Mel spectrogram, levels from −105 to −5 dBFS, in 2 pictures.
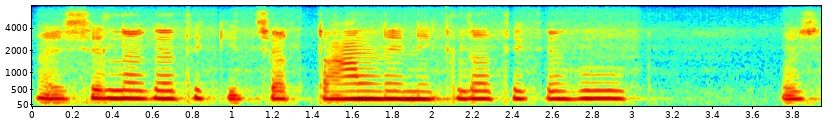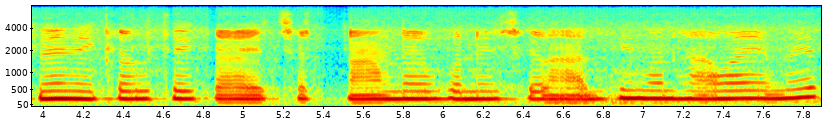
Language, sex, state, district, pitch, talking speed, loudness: Hindi, female, Chhattisgarh, Bilaspur, 230 Hz, 120 wpm, -14 LUFS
